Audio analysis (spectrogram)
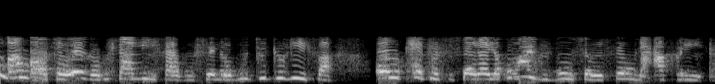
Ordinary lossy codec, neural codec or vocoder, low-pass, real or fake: none; codec, 44.1 kHz, 1.7 kbps, Pupu-Codec; 3.6 kHz; fake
